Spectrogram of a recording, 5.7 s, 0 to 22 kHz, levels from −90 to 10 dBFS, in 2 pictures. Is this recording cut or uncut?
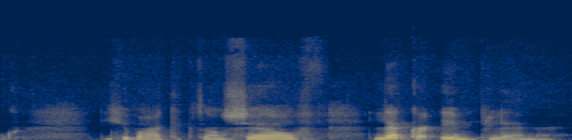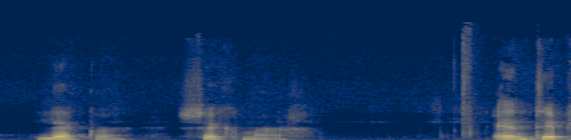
cut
